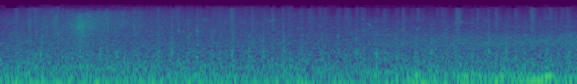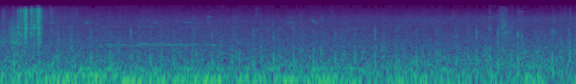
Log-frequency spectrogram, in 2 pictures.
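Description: Footsteps run quickly over grass and a dirt path.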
